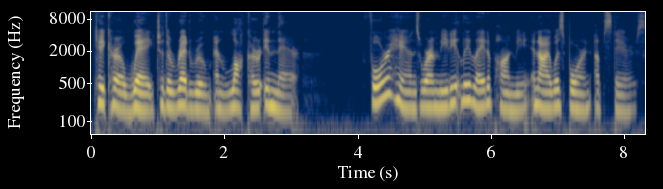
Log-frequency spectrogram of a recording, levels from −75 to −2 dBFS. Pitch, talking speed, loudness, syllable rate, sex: 185 Hz, 175 wpm, -19 LUFS, 4.7 syllables/s, female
